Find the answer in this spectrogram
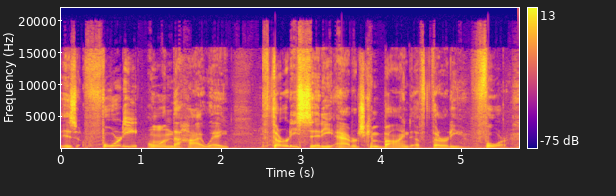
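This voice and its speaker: Very wide pitch swings from a man at a moderate pace, with noticeable background noise behind him. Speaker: car salesman presenting a vehicle. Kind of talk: product walkaround tour. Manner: casual, conversational.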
